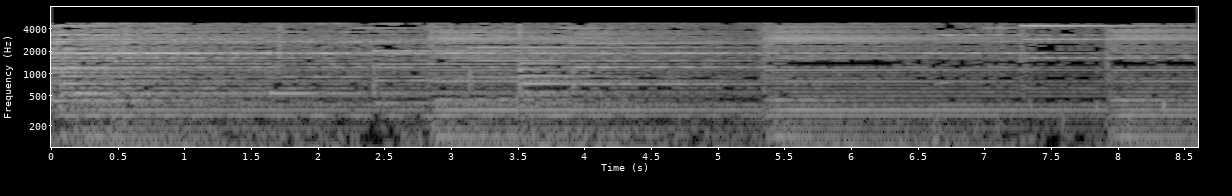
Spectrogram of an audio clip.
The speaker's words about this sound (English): So you add track number four? Let's see. I'm bringing up the turntable here. Yeah, there it is, the clock.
